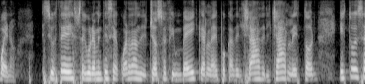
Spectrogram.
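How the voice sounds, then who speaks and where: A woman's ordinary speaking voice, medium in pitch, with fairly even intonation. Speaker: art historian lecturer. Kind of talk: lecture.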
